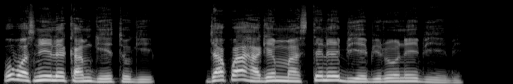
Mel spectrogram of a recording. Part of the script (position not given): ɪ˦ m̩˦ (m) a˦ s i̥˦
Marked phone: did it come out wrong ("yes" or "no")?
no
